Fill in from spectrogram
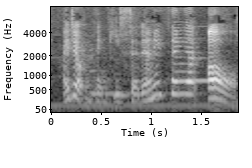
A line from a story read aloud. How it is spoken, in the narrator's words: said Michael crossly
